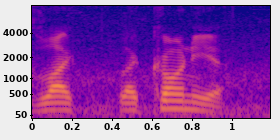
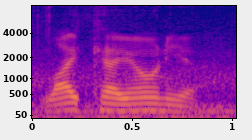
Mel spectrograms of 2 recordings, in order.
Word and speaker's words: Lycaonia: They were aware of it and fled into Lystra and Derbe, cities of Lycaonia. That's how you pronounce it. Lycaonia.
